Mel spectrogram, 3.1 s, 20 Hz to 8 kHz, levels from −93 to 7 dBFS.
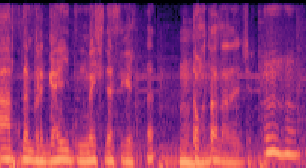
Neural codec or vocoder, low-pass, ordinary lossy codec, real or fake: none; 7.2 kHz; none; real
